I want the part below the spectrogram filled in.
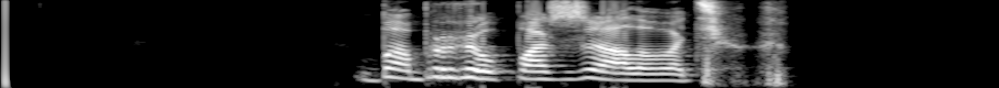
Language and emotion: Russian, positive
